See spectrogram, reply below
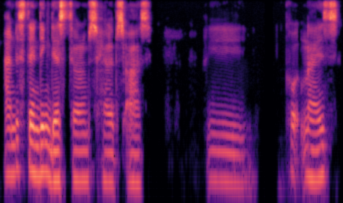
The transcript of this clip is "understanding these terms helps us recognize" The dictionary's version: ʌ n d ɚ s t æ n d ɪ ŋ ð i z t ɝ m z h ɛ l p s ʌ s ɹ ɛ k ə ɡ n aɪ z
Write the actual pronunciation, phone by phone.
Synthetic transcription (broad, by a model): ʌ n d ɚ s t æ n d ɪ ŋ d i s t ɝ m s h ɛ l p s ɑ s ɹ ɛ k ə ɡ n aɪ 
